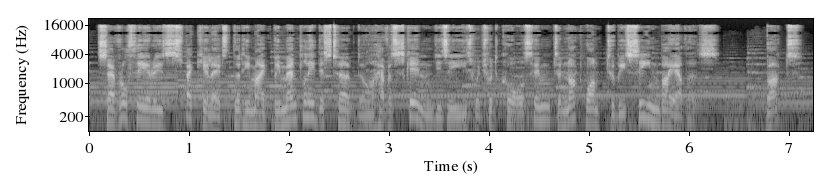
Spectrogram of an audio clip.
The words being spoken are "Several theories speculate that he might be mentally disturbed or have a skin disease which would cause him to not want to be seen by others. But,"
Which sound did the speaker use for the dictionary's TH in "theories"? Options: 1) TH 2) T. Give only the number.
1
